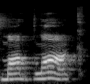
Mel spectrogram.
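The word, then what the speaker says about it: Montblanc: I just got to point that out to the that wrote in to me how to pronounce it. It's Mont Blanc.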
